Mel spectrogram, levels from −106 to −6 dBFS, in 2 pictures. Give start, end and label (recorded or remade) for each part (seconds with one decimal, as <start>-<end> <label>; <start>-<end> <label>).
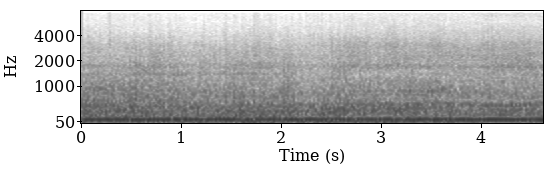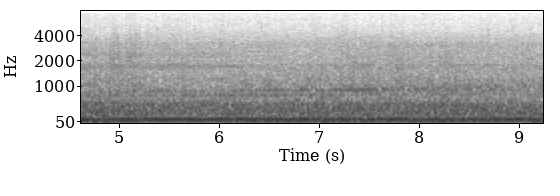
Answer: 0.0-3.5 recorded; 3.5-4.7 remade; 4.7-9.2 recorded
